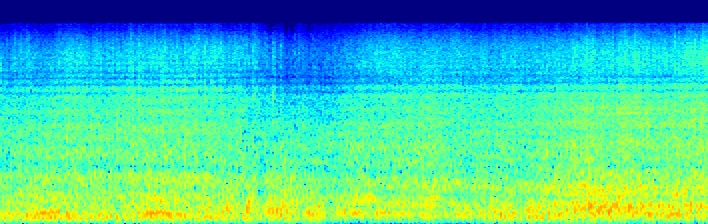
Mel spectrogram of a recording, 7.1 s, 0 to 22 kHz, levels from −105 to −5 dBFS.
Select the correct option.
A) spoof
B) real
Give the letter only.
B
